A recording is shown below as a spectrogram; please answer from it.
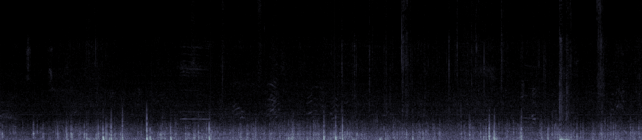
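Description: Distant New Year's fireworks going off in a thick, irregular run of pops and bangs, with a few louder booms about two seconds in and near the end.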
